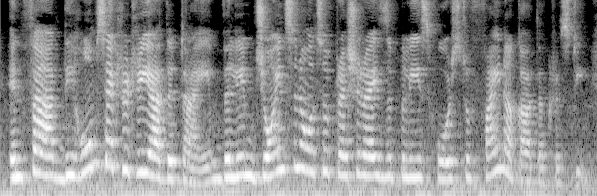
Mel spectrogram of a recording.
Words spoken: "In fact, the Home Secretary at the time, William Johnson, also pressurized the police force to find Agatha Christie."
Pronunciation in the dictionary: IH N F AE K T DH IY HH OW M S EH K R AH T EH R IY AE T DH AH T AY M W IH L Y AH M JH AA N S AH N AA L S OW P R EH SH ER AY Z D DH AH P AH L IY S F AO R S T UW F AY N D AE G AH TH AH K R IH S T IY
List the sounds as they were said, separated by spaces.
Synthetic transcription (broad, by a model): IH N F AE K T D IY HH OW M S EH K R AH T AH R IY AE T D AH T AY M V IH L Y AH M JH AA N S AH N AA L S OW P R EH SH ER AY Z D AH P AH L IY S F AO R S T UW F AY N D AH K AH T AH K R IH S T IY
